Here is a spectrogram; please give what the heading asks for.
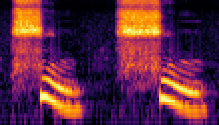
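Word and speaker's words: شين: Huruf syin ini keluar dari tengah lidah, tepatnya dari tengah-tengah lidah dan menempel dengan langit-langit mulut di atasnya. Syin syin. Ya, Teman-teman, cara melafalkannya seperti mengusir ayam syin syin ya.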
